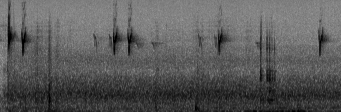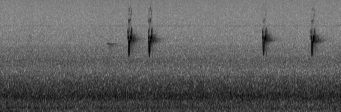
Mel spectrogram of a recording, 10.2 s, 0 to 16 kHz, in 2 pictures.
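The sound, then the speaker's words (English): Sharp, high kip calls from a type 3 crossbill, recorded at 6:22 a.m., ring out in short bursts, about a dozen notes spaced irregularly, some doubled, clear over a faint outdoor hiss. “and I thought I heard a type 3 grosbill coming around here.”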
